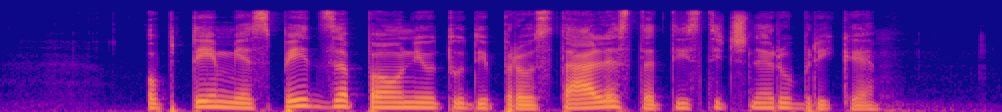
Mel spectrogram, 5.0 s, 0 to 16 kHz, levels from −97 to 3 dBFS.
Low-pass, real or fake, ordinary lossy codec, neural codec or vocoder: 10.8 kHz; real; none; none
